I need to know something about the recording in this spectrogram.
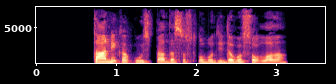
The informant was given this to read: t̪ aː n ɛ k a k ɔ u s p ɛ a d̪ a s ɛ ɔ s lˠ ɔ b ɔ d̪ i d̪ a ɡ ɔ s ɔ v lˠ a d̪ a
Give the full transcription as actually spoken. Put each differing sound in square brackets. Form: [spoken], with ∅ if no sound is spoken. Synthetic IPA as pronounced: t̪ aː n ɛ k a k ɔ u s p ɛ a d̪ a s ɛ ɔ s lˠ ɔ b ɔ d̪ i d̪ a ɡ ɔ s ɔ v lˠ a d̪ a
